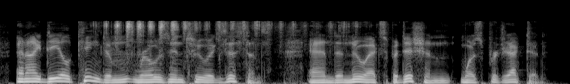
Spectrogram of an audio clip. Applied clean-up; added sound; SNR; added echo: neural mask model Resemble Enhance denoiser.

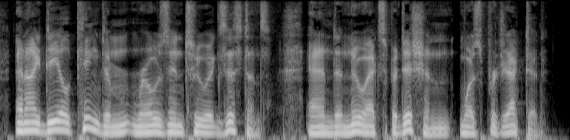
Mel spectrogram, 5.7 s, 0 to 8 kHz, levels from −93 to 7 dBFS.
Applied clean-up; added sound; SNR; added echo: none; none; none; none.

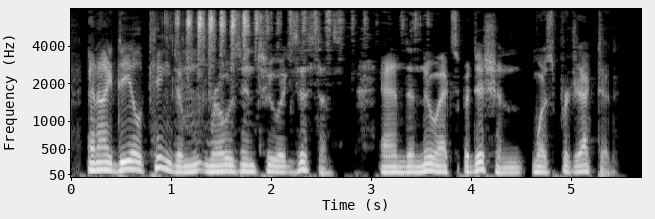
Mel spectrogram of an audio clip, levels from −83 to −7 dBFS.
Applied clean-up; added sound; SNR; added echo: classical method Wiener filter.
